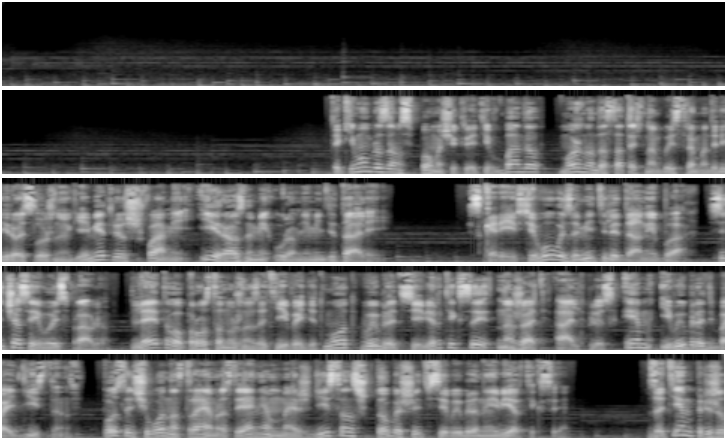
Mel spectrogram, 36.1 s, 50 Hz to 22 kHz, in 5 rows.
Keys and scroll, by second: 2.8 ctrl+shift+x, 7.9 space, 10.5 Escape, 27.8 alt+m.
